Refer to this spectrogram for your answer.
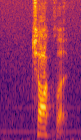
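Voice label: "chocolate" Canadian English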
